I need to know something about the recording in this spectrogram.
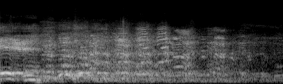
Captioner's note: audience laughing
